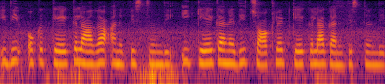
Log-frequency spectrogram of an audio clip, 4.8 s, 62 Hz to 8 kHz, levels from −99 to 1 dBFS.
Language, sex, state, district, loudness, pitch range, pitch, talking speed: Telugu, female, Andhra Pradesh, Srikakulam, -26 LUFS, 200-225 Hz, 210 Hz, 150 wpm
